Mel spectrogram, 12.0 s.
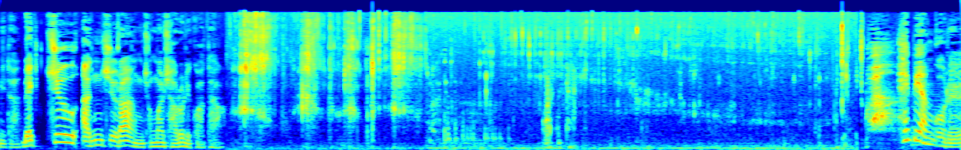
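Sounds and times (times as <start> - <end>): crunching and chewing fried fish: 2.8 - 10.8.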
